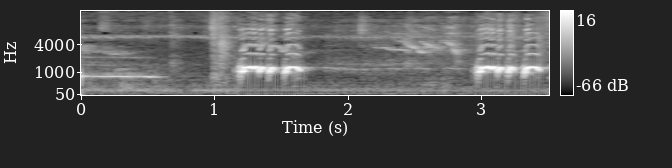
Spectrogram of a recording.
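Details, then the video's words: Local zebra dove singing persistently in the round, crystal-clear style prized as a lure and model for other birds: two short phrases of three quick, rounded, staccato coo notes, separated by a pause. A faint steady tone and low hum sit underneath. "suara bulat kristal - perkutut lokal gacor suara istimewa"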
